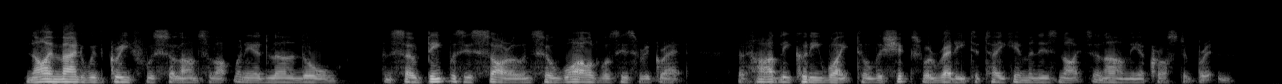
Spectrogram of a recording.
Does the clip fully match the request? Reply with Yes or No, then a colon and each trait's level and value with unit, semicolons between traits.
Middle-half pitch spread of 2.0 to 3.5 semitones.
Yes: average, 2.7 semitones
